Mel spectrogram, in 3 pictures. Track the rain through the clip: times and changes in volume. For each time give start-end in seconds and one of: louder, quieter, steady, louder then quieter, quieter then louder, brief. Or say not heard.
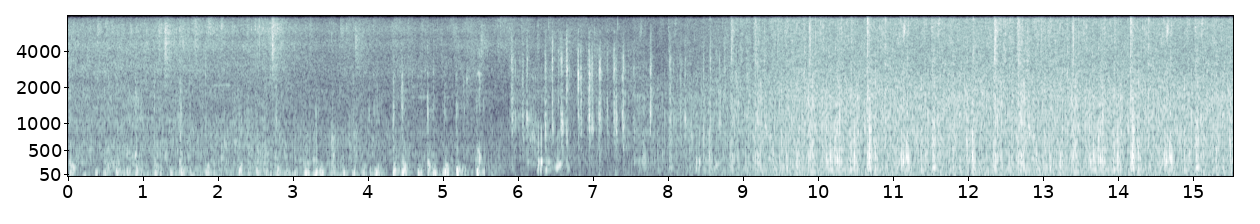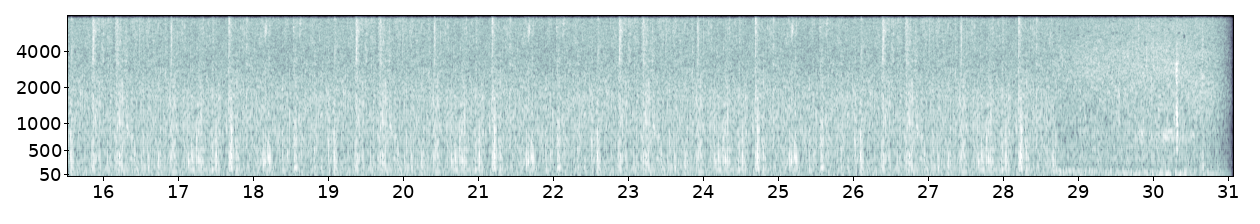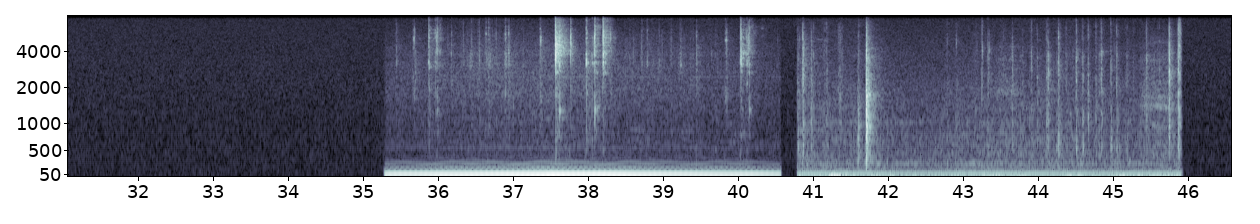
0.0-31.1 louder.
